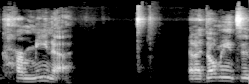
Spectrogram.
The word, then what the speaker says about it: Karmina: But here's how you say it, Karmina. Um that's how you spell it.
